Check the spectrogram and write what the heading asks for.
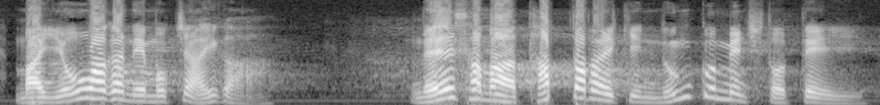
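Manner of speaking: psalm read lightly in a Gyeongsang accent; 경상도 사투리로 가볍게 읽기; Gyeongsang dialect reading. Shown as a demonstration. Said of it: "경상도 말이 익숙하지 않습니다".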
